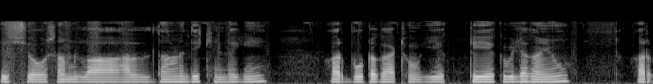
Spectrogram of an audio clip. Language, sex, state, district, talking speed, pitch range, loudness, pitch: Garhwali, male, Uttarakhand, Uttarkashi, 140 wpm, 115-120 Hz, -20 LUFS, 120 Hz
